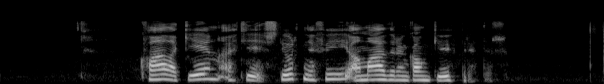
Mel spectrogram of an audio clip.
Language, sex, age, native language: Icelandic, female, 50-59, Icelandic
